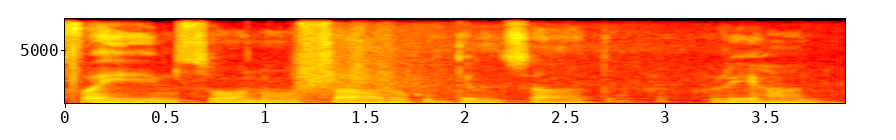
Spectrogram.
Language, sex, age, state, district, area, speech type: Urdu, male, 18-30, Uttar Pradesh, Gautam Buddha Nagar, urban, spontaneous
